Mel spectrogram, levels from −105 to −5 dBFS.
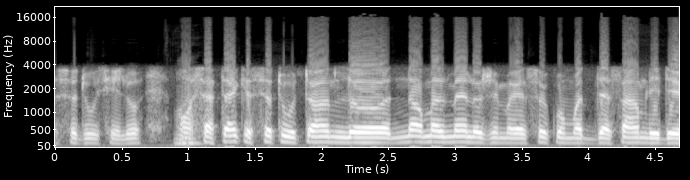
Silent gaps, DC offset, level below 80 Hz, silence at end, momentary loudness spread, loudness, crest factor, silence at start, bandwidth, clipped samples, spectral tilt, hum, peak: none; under 0.1%; -48 dBFS; 0 s; 9 LU; -10 LUFS; 8 dB; 0 s; 11.5 kHz; under 0.1%; -6.5 dB/octave; none; 0 dBFS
